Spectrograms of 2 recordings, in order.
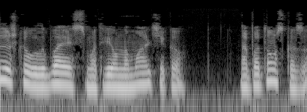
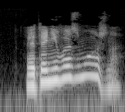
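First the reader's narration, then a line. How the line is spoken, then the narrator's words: Exclaiming. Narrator (Russian): воскликнул Славик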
